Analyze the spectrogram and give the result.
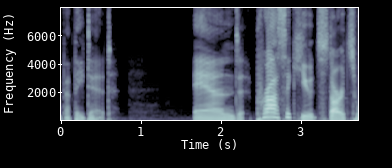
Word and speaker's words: prosecute: Okay, the next word is prosecute. Prosecute. The primary stress here is on the first syllable, pra, pra, pra.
